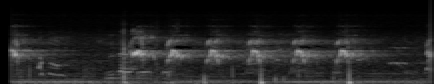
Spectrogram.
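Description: A young dog barking in a steady string of short, sharp barks, about two and a half a second from a little over a second in, while it runs an agility course.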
